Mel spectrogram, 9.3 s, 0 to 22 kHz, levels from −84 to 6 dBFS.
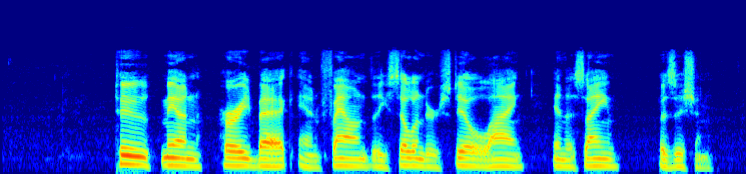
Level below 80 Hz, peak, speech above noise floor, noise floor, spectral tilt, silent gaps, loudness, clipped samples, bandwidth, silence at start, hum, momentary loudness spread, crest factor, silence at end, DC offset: -60 dBFS; -4 dBFS; 46 dB; -66 dBFS; -6.5 dB/octave; none; -21 LUFS; under 0.1%; 7.8 kHz; 1.45 s; none; 12 LU; 18 dB; 0.45 s; under 0.1%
